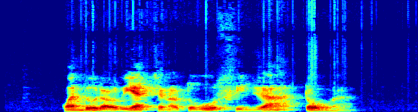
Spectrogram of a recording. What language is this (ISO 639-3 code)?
cat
